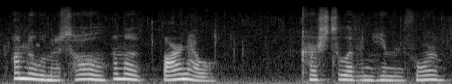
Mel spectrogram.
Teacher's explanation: a lot of people I think because of her vocal fry thought she sounded like American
